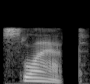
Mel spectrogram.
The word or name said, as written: slat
